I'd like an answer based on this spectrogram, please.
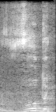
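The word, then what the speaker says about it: وُدّ: کا نام ود تھا۔ یہ اس کا تلفظ ود کہتے، یعنی واو کی پیش سے۔ ہو سکتا ہے یہ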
